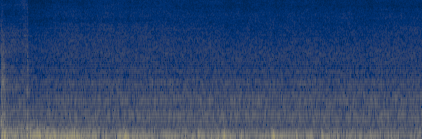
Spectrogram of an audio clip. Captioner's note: steam hissing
